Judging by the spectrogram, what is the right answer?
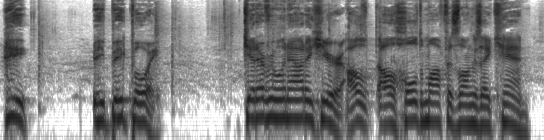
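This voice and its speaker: A man voicing a brave male warrior who shouts orders while holding off monsters. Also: fairly high pitch, normal speed, voice pushed up, close to an everyday voice. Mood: shouting, urgent. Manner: shouting commands.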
